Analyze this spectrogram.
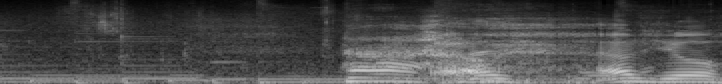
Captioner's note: both exhale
